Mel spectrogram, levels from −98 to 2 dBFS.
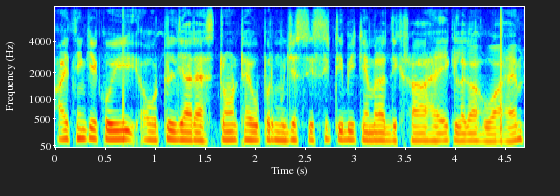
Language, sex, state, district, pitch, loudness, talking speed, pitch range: Hindi, male, Himachal Pradesh, Shimla, 125 Hz, -21 LUFS, 240 wpm, 115-135 Hz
